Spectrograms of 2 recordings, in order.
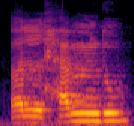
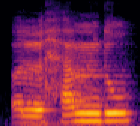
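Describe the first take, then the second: Both takes have the same delivery.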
